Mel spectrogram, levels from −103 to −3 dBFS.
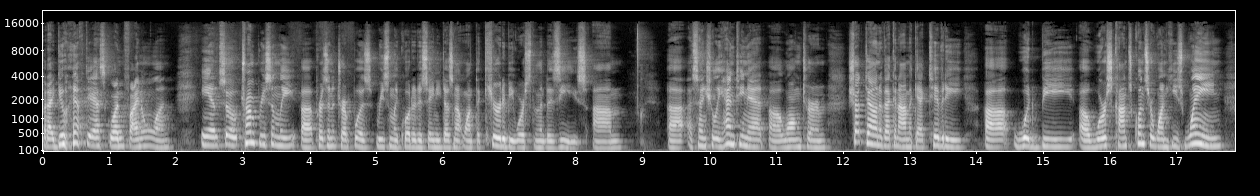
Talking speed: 180 wpm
